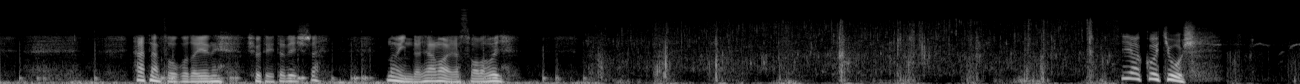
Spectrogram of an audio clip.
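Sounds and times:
shallow water trickling over stones: 5.6s - 11.2s
small water splashes: 5.6s - 11.2s.

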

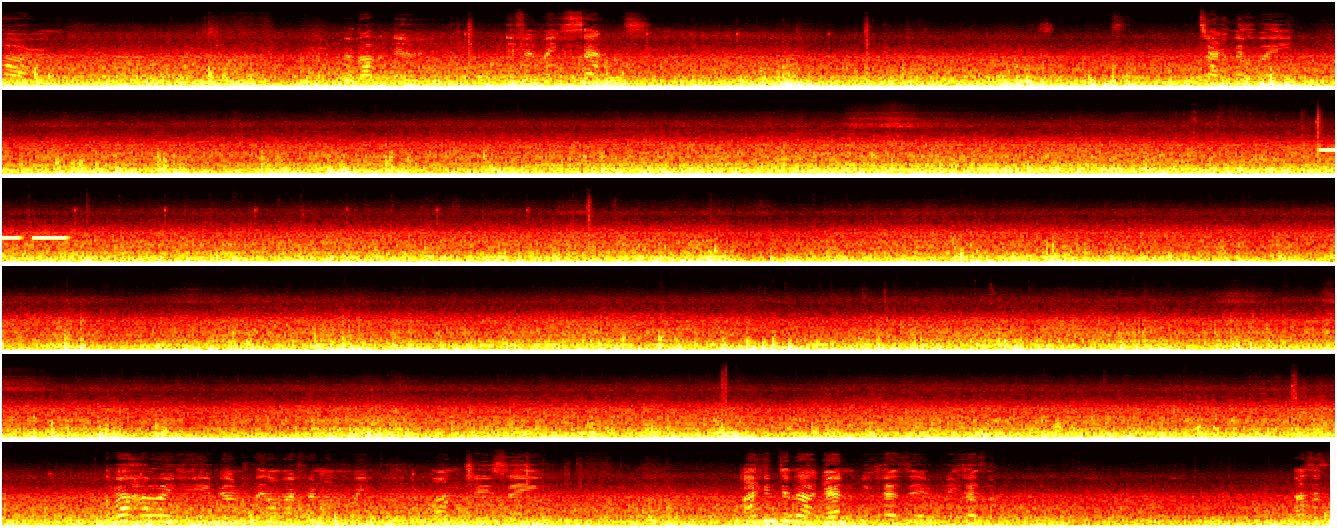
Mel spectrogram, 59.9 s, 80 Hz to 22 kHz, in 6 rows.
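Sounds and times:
road and tyre noise inside car: 0.0s - 59.9s
short high beeps: 19.9s - 20.6s.

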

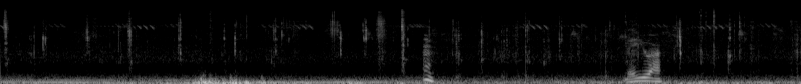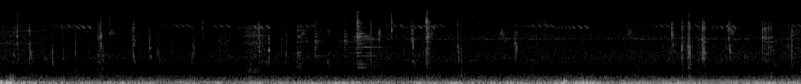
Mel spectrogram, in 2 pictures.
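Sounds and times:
wind on microphone: 1.8s - 3.7s, 6.9s - 9.6s, 10.4s - 16.0s.

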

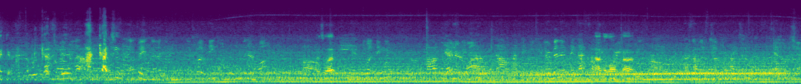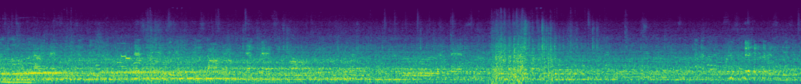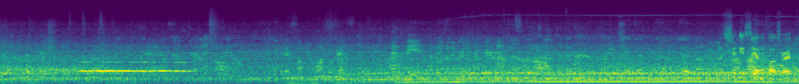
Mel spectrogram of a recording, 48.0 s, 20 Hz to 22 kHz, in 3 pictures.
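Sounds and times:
bus engine humming: 0.0s - 48.0s
passengers' voices: 0.0s - 48.0s.

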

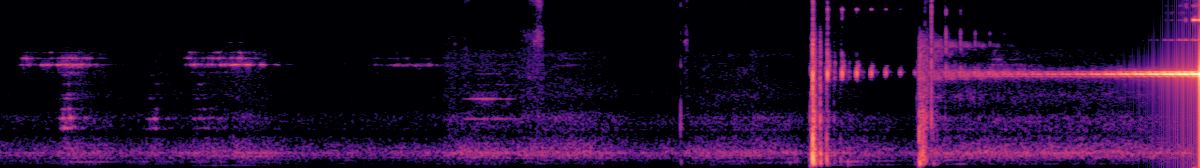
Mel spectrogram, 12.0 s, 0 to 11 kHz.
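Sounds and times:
high steady whistle: 9.7s - 12.0s
high-pitched pips: 9.8s - 12.0s.

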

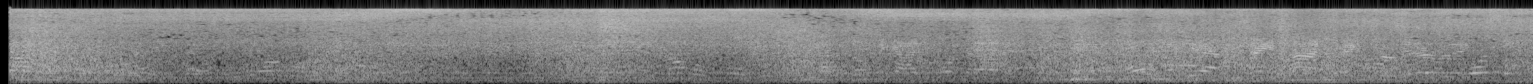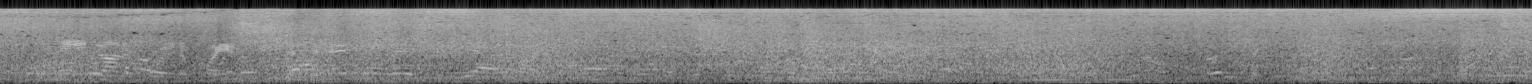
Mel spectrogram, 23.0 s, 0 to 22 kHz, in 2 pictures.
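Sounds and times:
people talking: 0.1s - 3.3s, 4.4s - 22.9s
industrial hall noise with low hum: 0.1s - 22.9s.

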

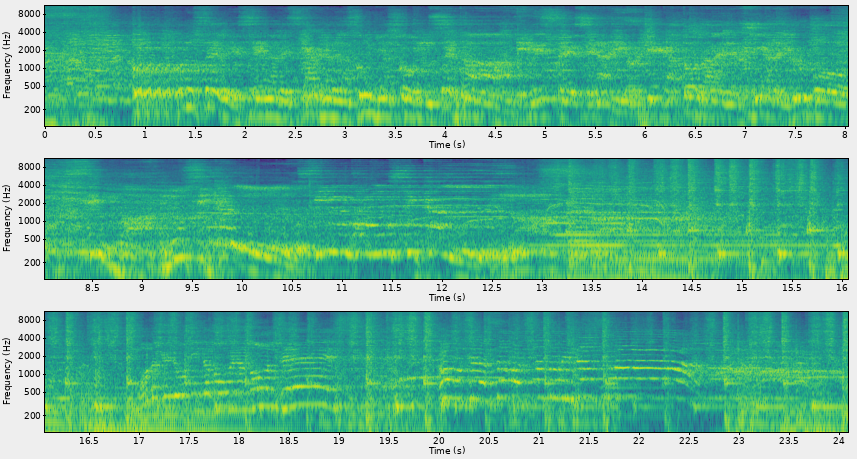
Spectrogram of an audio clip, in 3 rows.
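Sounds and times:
live cumbia band playing: 11.4s - 24.0s
scraped and shaken percussion: 13.3s - 21.8s.

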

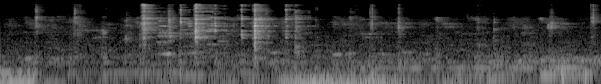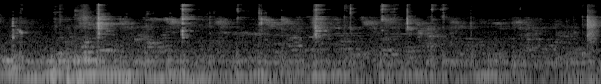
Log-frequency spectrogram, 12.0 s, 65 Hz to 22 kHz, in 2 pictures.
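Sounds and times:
cutlery clinking on a ceramic plate: 0.7s - 4.1s.

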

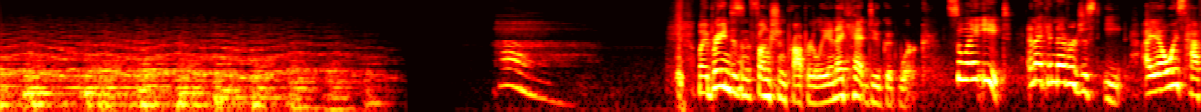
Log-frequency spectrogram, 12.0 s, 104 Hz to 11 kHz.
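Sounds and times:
woman sighing: 4.9s - 6.0s.

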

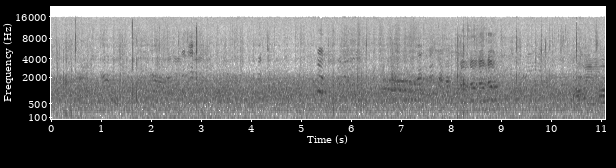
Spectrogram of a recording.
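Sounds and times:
outdoor soccer game noise: 0.0s - 11.0s.

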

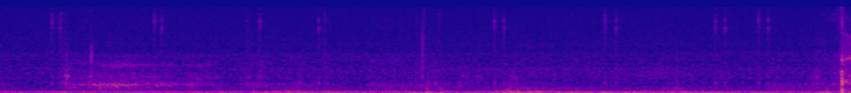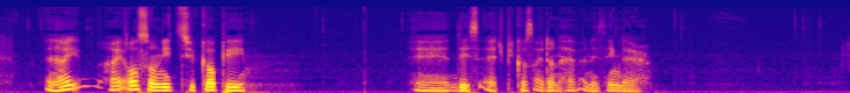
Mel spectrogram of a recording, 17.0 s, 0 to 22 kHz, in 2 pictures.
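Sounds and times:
low steady hum: 0.0s - 17.0s
computer mouse clicks: 0.5s - 1.8s, 2.4s - 3.4s, 4.2s - 5.3s, 6.0s - 6.3s, 7.1s - 7.8s, 15.2s - 15.5s, 16.4s - 17.0s.

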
